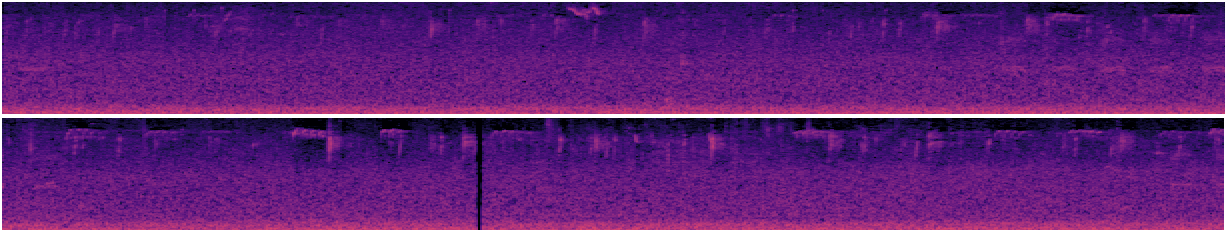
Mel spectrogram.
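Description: Small birds chirping repeatedly in short high calls over a steady low rumble of outdoor ambient noise. The sound drops out for an instant about two-thirds of the way through.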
